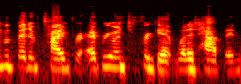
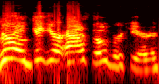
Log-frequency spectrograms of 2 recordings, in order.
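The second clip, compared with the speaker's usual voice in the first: loud, pitched-up hollering yell; 6 semitones higher, 6 dB louder than usual. Retelling yelling at a cat that ran out the door: imitating own yell at cat. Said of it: "and so I yell at the cat".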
